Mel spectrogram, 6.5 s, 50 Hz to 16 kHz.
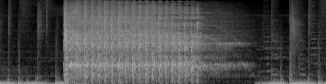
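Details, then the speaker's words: Mercedes-Benz no-start diagnosis, key in position 2 with 12.3 V and power applied to relay circuit 87: starter spins the engine at about four pulses a second but it never catches; starter confirmed fine. "And it doesn't."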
